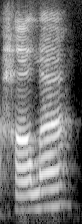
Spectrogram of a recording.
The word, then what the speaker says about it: Hala: support correct correct okay I see is it Hala yes my name is my name is Hala and I am also here to support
